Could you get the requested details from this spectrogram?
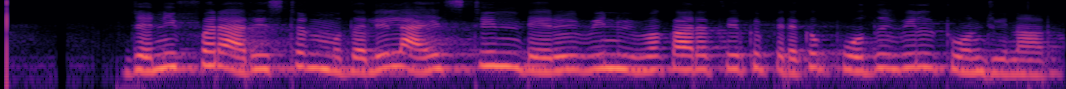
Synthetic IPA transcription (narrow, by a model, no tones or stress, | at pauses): d͡ʒɛnɪfɐɾɐɾɪsʈɐnmʊðɐlɪlɐɪsʈinɖɛɾɯʋɪnʋɪʋɐɣaːɾɐt̪ːɪrkɯpːɪrɐɣɯpɔðɯʋɪlt̪oːndrɪnaːɾ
